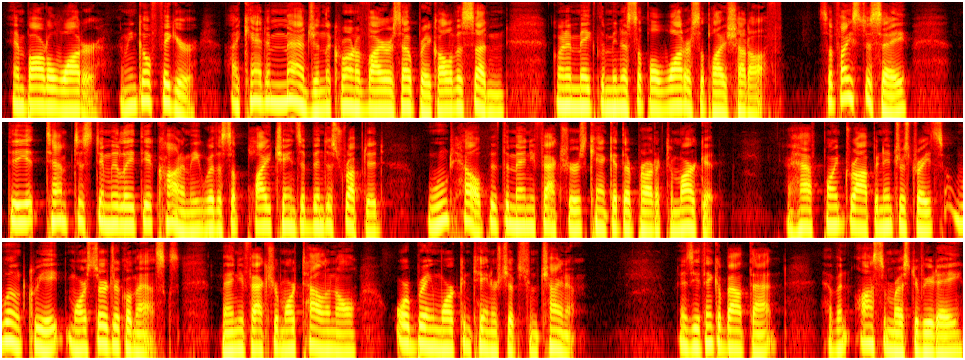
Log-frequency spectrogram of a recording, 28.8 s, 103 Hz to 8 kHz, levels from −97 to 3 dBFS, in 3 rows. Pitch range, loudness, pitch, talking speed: 140-170 Hz, -18 LUFS, 155 Hz, 180 wpm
